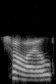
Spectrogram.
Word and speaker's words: Childe: But it is Childe, even though it has an E on the end of it.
